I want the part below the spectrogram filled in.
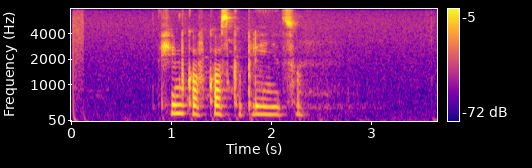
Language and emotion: Russian, neutral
